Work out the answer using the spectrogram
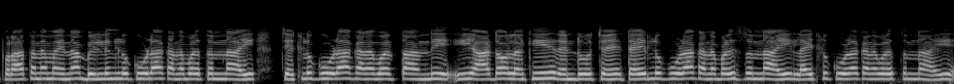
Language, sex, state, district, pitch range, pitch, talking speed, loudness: Telugu, female, Andhra Pradesh, Anantapur, 245-260 Hz, 250 Hz, 125 wpm, -22 LUFS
